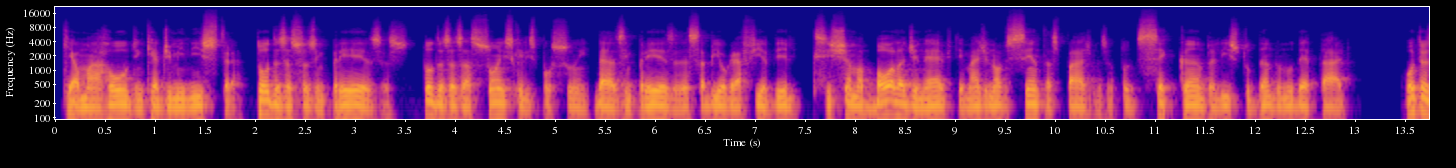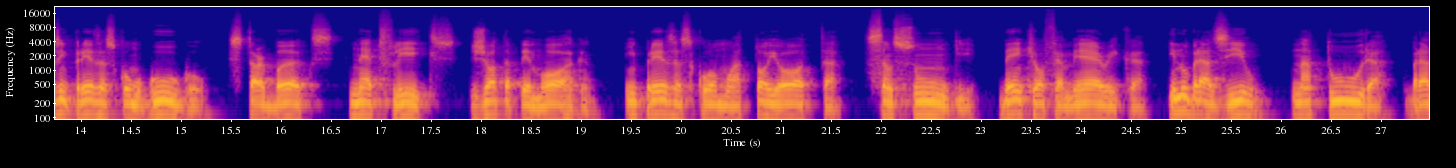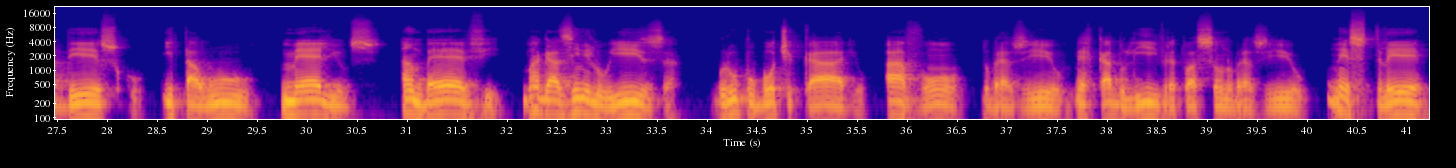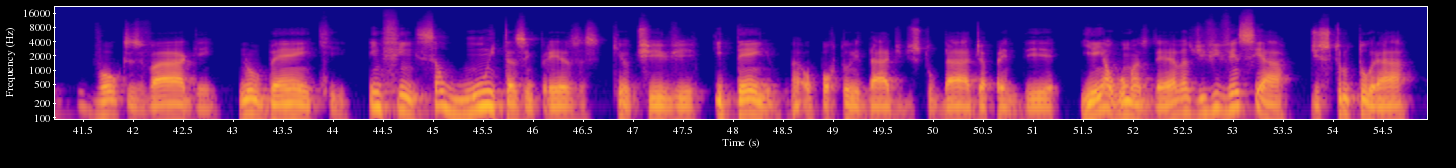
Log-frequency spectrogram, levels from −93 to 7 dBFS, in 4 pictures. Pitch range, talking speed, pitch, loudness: 85-105 Hz, 110 wpm, 95 Hz, -18 LUFS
